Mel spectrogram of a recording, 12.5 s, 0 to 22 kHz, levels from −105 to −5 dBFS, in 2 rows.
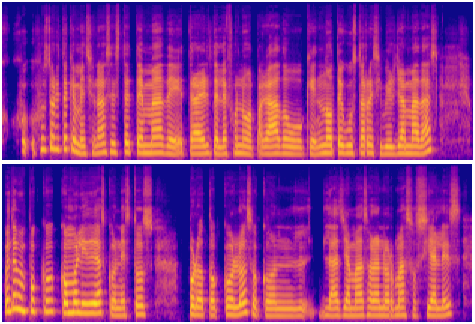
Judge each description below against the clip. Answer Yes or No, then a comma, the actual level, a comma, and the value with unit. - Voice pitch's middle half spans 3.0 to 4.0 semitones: Yes, average, 3.5 semitones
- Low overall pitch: No, high, 190 Hz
